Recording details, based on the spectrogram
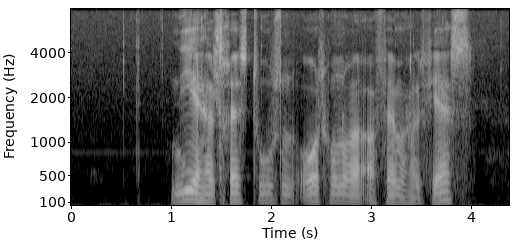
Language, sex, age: Danish, male, 49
